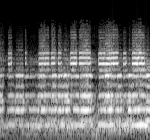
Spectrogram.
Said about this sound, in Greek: Λίγες ώρες αργότερα, χιλιάδες άνθρωποι θα κατηφόριζαν με τα πόδια προς το παλιό αεροδρόμιο του Ελληνικού, ενώ τα αυτοκίνητα θα χτυπούσαν τις κόρνες τους στο ρυθμό ενός συνθήματος.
